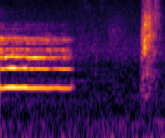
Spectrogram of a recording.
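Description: A woman humming one held, high note for about a second, its pitch dipping slightly as it ends, then a short breath in near the end.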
